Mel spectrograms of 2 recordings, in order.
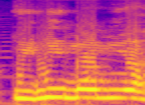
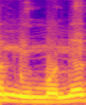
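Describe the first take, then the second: First: "pneumonia" said slowly and high as "pee-nimonia"; silent P sounded. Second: Said in the usual way. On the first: Shown as a demonstration. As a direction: read "pneumonia" as spelt, sounding the first P. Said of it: "इसे पी silent है". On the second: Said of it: "हम बोले".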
